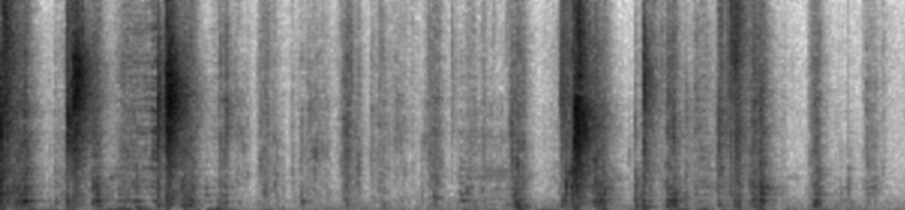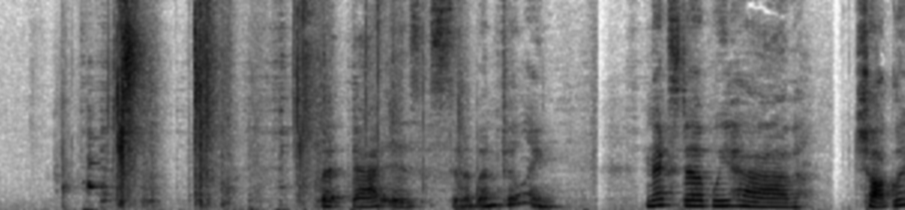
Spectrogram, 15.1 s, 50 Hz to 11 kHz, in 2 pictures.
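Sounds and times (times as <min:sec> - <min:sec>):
slime crackling when squished: 0:00.0 - 0:03.8, 0:04.6 - 0:06.4, 0:08.3 - 0:10.3.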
